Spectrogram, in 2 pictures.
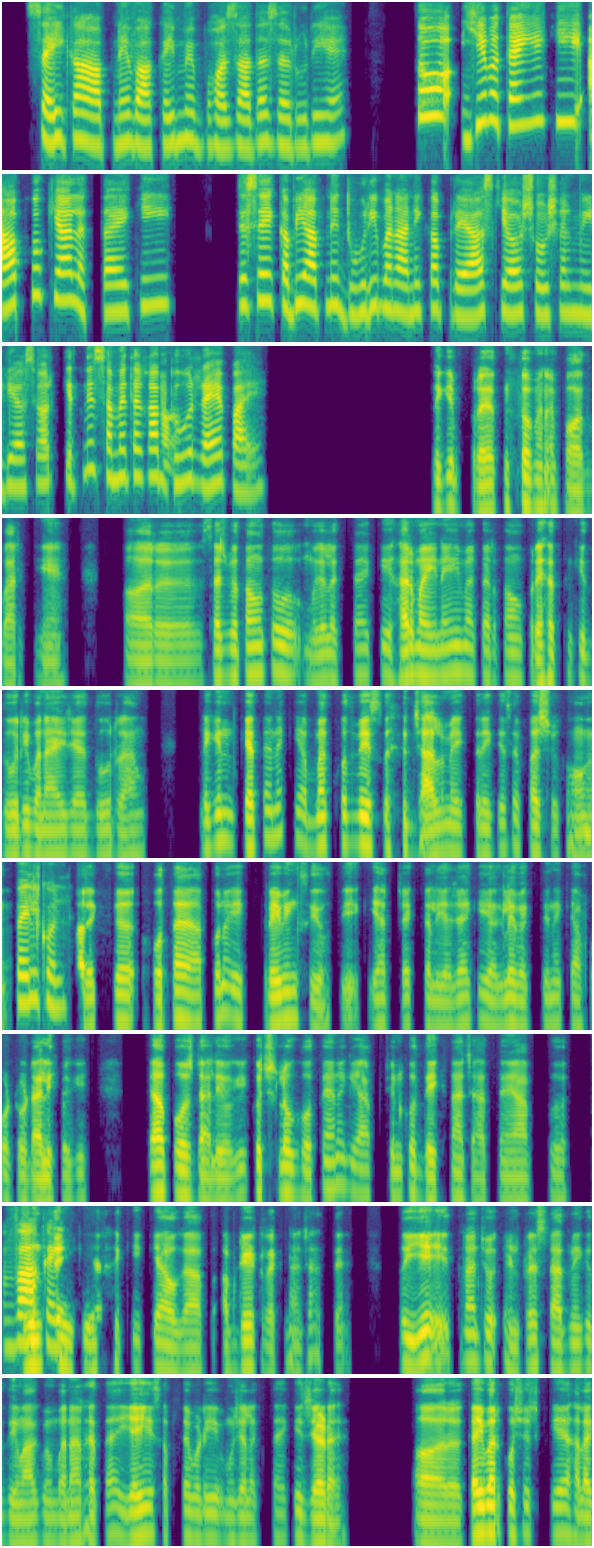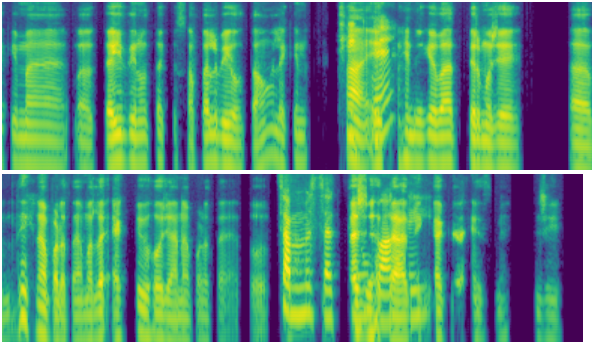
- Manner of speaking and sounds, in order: laughing while speaking: "प्रयत्न तो"; laughing while speaking: "प्रयत्न"; laughing while speaking: "इस"; in English: "क्रेविंग-सी"; in English: "चेक"; in English: "अपडेट"; in English: "इंटरेस्ट"; in English: "एक्टिव"; laughing while speaking: "फँस जाता"; laughing while speaking: "इसमें?"
- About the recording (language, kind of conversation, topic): Hindi, podcast, सोशल मीडिया की अनंत फीड से आप कैसे बचते हैं?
